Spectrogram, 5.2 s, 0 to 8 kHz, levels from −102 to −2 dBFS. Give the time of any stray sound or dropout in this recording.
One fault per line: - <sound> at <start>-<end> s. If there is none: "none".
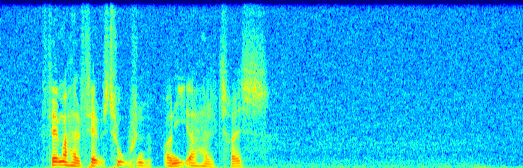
none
